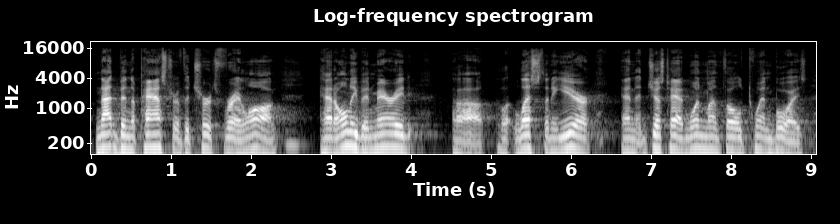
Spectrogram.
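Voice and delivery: normal talking voice

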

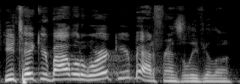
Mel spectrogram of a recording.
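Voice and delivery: normal talking voice

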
